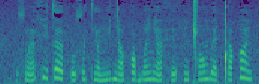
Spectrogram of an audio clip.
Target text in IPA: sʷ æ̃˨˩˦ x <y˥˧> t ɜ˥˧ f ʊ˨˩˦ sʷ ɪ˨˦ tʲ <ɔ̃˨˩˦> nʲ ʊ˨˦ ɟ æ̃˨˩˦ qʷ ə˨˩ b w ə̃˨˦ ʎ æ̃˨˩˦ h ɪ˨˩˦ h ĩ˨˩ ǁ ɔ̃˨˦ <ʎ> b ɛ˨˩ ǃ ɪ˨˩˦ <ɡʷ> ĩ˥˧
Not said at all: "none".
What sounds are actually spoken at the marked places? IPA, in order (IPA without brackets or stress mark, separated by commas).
i˥˧, ɔ̃˨˩, none, qʷ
